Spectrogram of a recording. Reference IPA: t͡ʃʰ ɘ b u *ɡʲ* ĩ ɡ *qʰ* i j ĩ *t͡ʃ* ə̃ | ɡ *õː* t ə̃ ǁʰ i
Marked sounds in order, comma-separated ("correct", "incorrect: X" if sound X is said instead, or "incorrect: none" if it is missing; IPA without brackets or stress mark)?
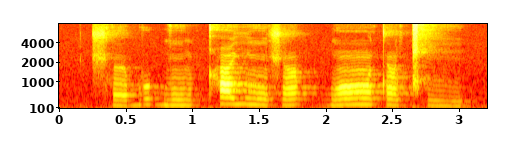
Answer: incorrect: ɡ, correct, incorrect: ʃ, correct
